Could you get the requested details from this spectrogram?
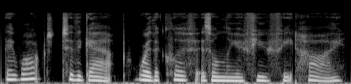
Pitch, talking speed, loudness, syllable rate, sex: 190 Hz, 240 wpm, -17 LUFS, 5.1 syllables/s, female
